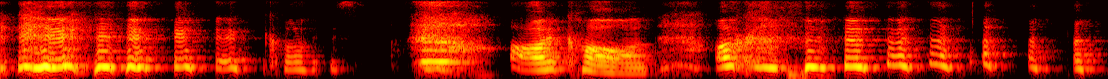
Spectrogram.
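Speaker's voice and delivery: breaking into high giggles; can't get the words out for laughing. Real, not acted. Telling viewers about UK dating, cracking up.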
